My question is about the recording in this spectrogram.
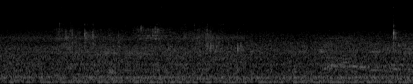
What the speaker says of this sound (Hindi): अब हम इसमें दूध डालेंगे।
